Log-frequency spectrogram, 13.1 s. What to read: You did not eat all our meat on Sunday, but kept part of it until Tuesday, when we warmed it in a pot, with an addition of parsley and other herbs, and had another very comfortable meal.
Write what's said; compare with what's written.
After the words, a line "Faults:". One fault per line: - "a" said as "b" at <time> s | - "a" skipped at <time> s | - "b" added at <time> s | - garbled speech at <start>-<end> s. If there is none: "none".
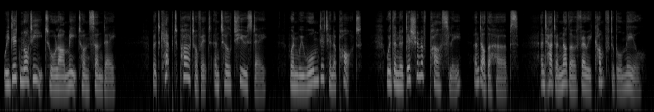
We did not eat all our meat on Sunday, but kept part of it until Tuesday, when we warmed it in a pot, with an addition of parsley and other herbs, and had another very comfortable meal.
Faults:
- "You" said as "We" at 0.1 s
